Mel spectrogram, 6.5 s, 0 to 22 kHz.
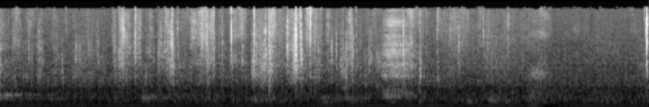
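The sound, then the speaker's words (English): Bible pages turn to John chapter 20 with a soft papery rustle and crinkle that swells in the middle and fades away, faint and continuous over several seconds. “So why don't you keep a thumb in John chapter 2 and turn to John 20, page 1090.”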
